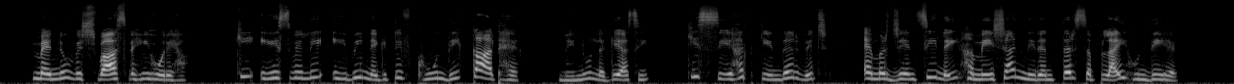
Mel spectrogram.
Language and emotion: Punjabi, surprised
